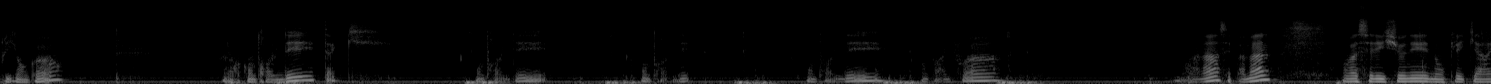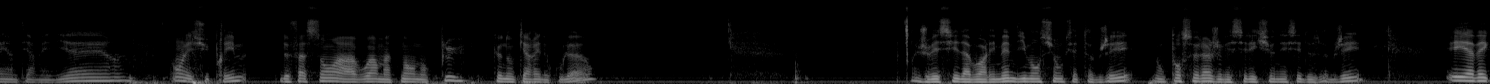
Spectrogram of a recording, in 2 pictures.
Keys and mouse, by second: 2.8 ctrl+d, 2.9-4.1 ctrl+drag, 4.8 ctrl+d, 4.9 ctrl+click, 6.3 ctrl+d, 6.3 ctrl+click, 7.5 ctrl+d, 7.6-8.9 ctrl+drag, 9.0 ctrl+d, 9.1 ctrl+click, 10.1 ctrl+d, 10.4-11.6 ctrl+drag, 12.2 click, 13.2 click, 14.0 shift+click, 14.9 shift+click, 15.7 shift+click, 16.9 Delete, 20.1 middle click, 20.9-22.2 drag, 24.8 click, 26.6 shift+click.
